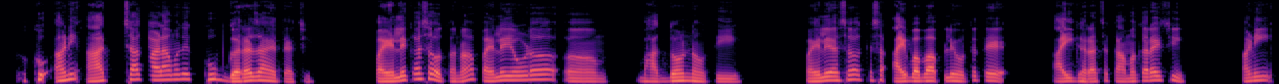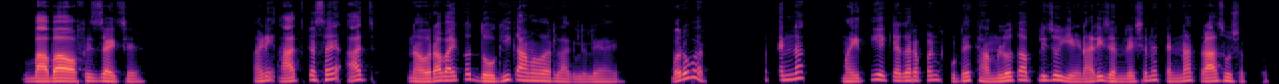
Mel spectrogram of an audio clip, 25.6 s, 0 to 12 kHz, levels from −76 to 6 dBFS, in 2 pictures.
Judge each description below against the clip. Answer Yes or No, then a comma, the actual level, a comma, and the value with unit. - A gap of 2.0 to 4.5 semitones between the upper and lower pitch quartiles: No, wide, 5.4 semitones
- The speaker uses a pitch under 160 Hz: Yes, medium, 140 Hz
